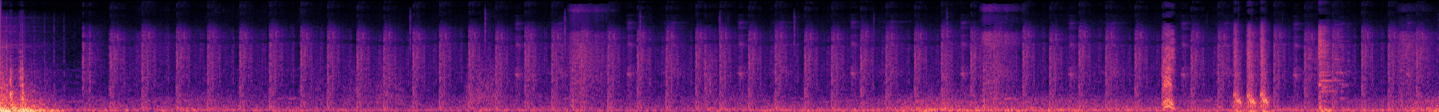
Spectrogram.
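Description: Footsteps crunch steadily on dirt and gravel.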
